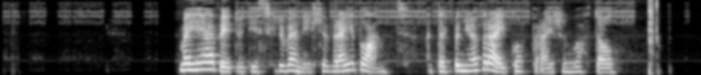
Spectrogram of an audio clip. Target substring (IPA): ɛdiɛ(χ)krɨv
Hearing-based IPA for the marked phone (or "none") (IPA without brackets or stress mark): s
